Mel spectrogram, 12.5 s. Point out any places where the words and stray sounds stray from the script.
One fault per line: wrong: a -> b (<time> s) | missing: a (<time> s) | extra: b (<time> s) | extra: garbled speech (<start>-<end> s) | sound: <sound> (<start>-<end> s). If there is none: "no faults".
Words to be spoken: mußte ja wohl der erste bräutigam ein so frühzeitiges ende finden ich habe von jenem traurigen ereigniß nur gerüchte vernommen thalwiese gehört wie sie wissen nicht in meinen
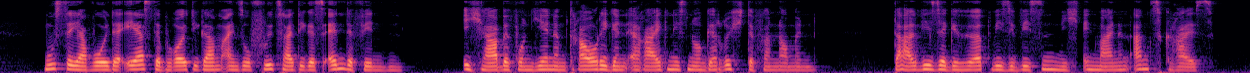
no faults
